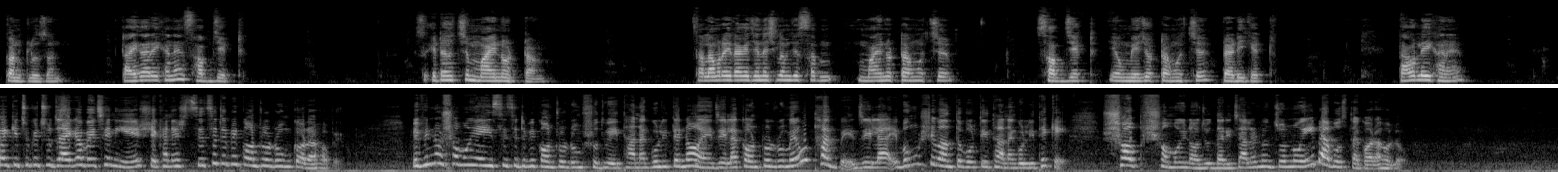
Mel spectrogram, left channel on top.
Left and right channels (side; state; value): both; different; correlation 0.00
